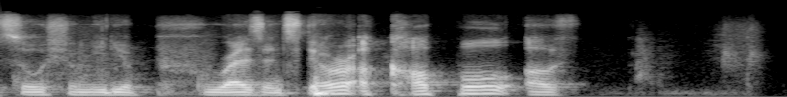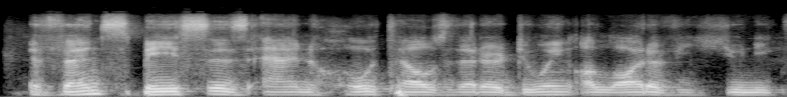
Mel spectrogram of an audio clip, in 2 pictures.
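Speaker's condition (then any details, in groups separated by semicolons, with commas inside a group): Stutter, mild; stutter from about age five, stuttered a lot in job interviews, overcome via self-development, small steps; mostly overcome in past few years, only a bit remains; slight residual stutter; blocks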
